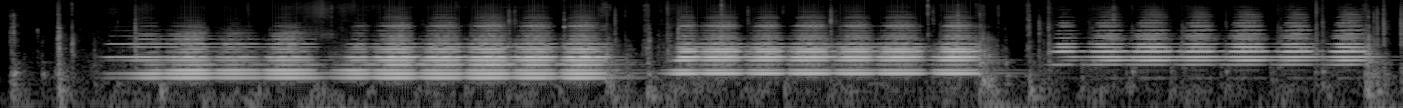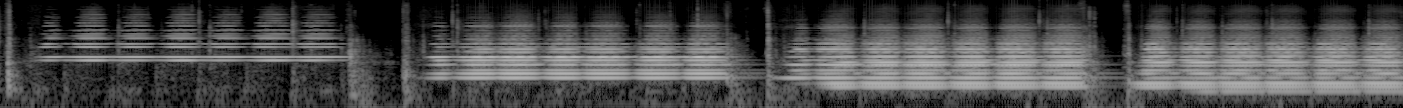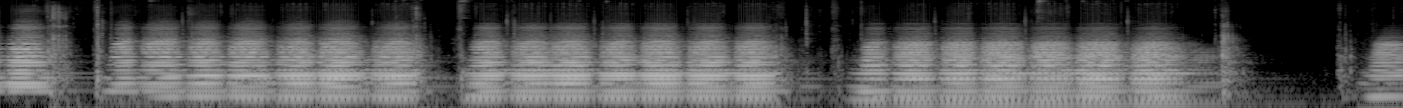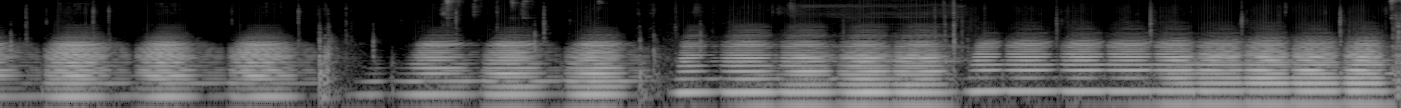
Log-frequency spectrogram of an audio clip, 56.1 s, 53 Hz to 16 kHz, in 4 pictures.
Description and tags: Pump Organ - C Major chords
Recorded using a Zoom H4n and a Yamaha pump organ, I played the C major chords across the keyboard.
organ, c, chords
